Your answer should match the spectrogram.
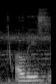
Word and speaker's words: Ilise: Elise is spelled I-L-I-S-E.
